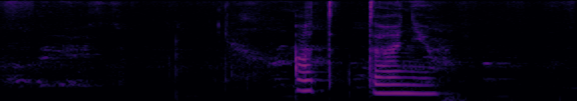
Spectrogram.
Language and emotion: Russian, sad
